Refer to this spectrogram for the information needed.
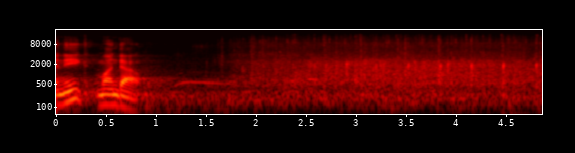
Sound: audience applauding

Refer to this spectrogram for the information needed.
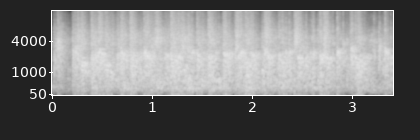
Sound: applause

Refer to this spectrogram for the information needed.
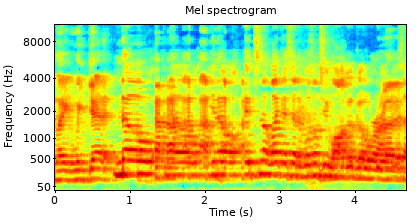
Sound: laughing

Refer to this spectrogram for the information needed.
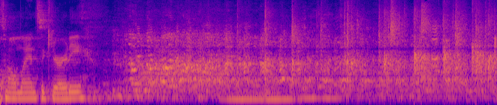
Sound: audience laughing; audience applauding

